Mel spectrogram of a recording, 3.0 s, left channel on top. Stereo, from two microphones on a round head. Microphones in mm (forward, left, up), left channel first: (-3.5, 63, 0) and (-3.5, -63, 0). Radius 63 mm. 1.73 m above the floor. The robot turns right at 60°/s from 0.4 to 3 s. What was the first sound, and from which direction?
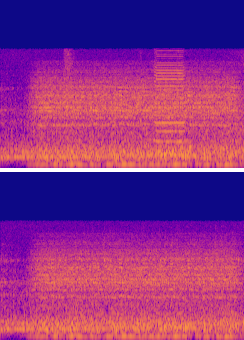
Only background noise.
